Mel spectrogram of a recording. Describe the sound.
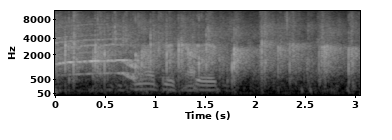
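An audience claps their hands in a loose, steady burst while voices call out and cheer over the applause, with a high tone trailing through the first second.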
